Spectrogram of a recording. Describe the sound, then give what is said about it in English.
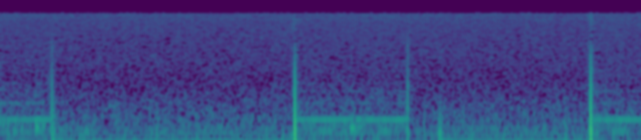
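Two long, steady low electronic tones marking the break between major sections of an audio magazine recording, each lasting a couple of seconds with a click at its start and end, separated by a brief gap of faint hum. No one speaks. “There will be two tones between each major section or article of the magazine, and one tone between each subsection within.”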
